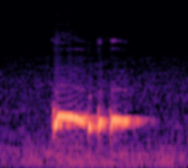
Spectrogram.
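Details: Local white zebra dove searching for a mate, giving one clear whistled coo that stutters in quick beats midway and then fades as a long steady trill.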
